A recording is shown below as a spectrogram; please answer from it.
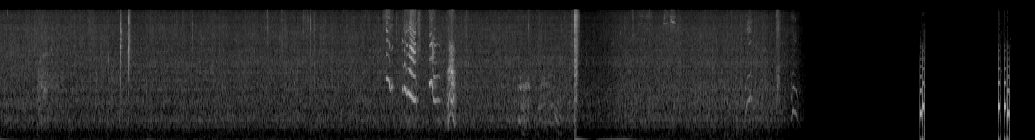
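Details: Playing puppies outdoors: a quick cluster of short, high, squeaky yips and whimpers, then a few more scattered yelps over a steady background hiss, ending in near silence broken by sharp knocks.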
